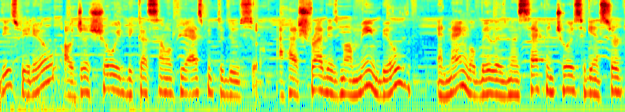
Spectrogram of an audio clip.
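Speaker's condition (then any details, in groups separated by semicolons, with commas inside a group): No condition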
